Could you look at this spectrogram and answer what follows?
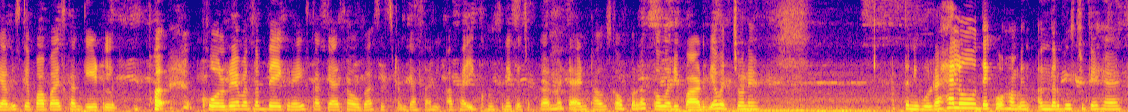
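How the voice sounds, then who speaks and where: A woman's voice: a little high, fairly even intonation, normal speed, gravelly, noisy background. A mother, chatting casually through a home vlog about her kids. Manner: chatty, narrating her kids' play. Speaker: vlogger and mother. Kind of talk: casual family vlog narration.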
